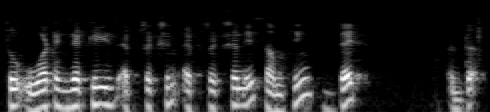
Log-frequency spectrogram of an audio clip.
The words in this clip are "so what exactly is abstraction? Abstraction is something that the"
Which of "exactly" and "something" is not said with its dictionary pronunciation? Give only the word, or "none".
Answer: something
